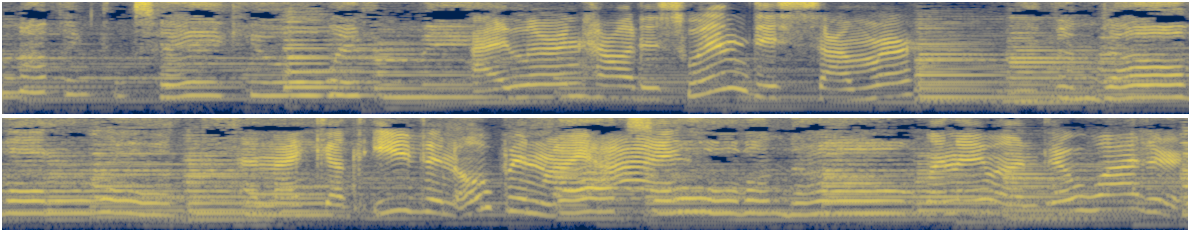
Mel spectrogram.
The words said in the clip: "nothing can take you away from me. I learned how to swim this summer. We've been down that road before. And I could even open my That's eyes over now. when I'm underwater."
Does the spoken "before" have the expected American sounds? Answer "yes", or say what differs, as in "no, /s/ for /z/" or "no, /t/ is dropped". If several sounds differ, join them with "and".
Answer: no, /f/ is dropped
